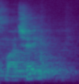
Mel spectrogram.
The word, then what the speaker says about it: Maciej: seen so about me my name is Michiko and I prepared for you a people this is how you should pronounce my name I live in Krakow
